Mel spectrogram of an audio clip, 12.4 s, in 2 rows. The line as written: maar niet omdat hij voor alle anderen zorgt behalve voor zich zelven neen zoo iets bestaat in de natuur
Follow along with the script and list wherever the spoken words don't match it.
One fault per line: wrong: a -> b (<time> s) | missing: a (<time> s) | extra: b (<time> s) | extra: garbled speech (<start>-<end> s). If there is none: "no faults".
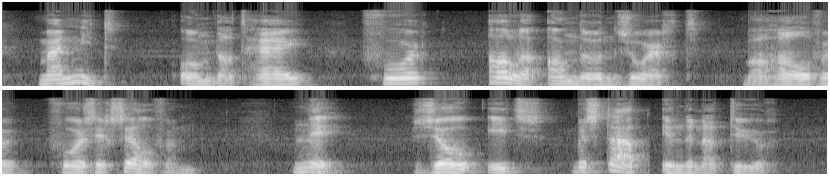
no faults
